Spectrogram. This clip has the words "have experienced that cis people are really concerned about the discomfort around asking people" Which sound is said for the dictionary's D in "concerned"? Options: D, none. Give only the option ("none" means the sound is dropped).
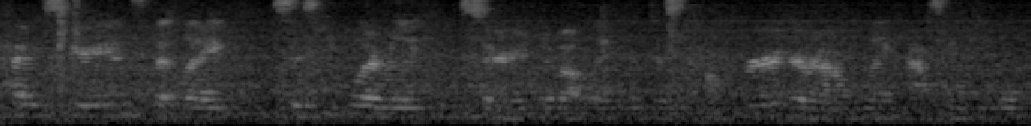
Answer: D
